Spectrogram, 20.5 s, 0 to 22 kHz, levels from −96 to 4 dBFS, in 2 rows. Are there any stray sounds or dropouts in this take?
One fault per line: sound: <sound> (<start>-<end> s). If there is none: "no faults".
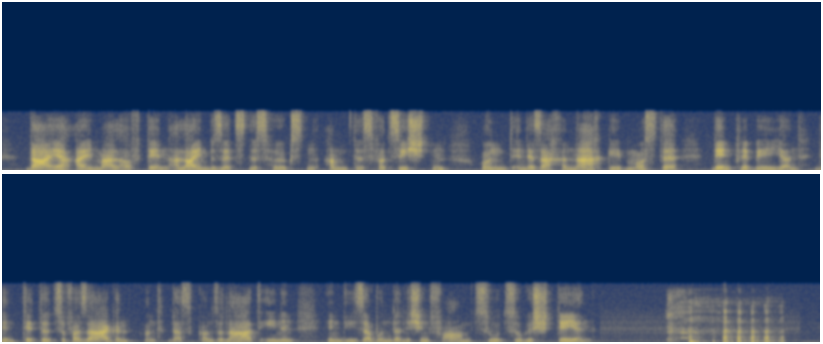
sound: laugh (18.5-20.1 s)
